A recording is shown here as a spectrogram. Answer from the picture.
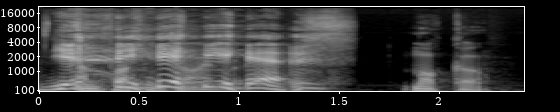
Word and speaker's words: moko: Moko. Yeah, perfect. Nailed it.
